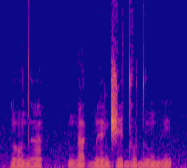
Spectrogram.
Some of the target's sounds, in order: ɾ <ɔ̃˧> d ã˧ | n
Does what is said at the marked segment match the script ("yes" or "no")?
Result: no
